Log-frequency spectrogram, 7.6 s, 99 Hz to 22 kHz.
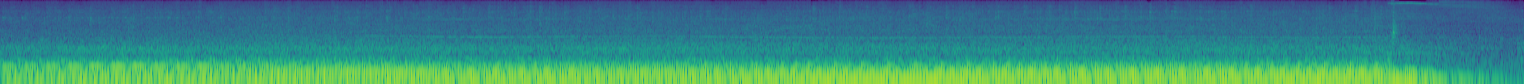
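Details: C8 Corvette-style Grullon with warm-start problem, sat a week, fuel rail bled via Schrader valve to check pressure, then started in neutral: deep steady rumble for about seven seconds before shutoff; normal idle after start.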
